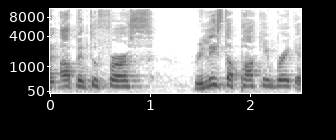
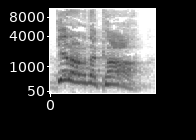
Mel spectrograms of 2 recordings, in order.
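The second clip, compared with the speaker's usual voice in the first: higher, louder furious shout; angry scream; 7 semitones higher, 4 dB louder than usual. Retold or imitated. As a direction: scream the order. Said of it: "he screamed".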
